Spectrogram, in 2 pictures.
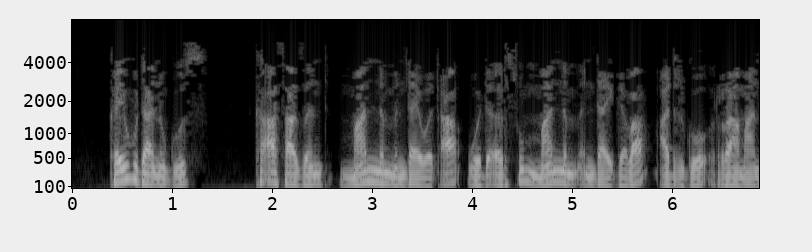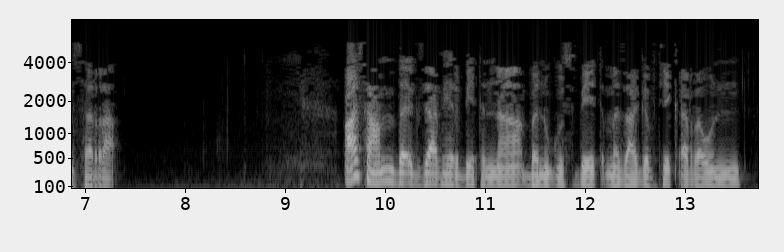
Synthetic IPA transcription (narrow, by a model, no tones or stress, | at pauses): kʰəjɪɦud̪anɨɡus | kʰəʔasazənd̪manːɨmɨnd̪ajwɔt̪ʼawɔd̪əʔɨɾsumːanːɨmɨ̰nd̪ajɡəβaʔa̰d̪ɾɨɡo̞ɾamansərːa̰ | ʔasambəɨɡzjaβhe̞ɾbe̞t̪ɨnːabənɨɡusbe̞t̪məzaɡəβt̪jɛkʼərːəwun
